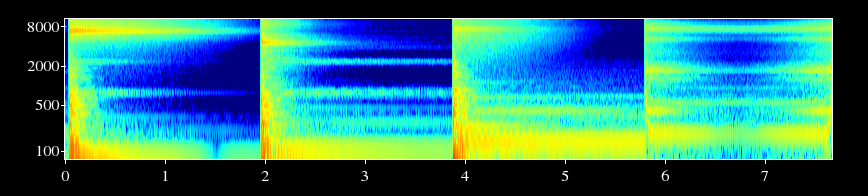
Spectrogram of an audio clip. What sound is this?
Happy little kick drum beat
